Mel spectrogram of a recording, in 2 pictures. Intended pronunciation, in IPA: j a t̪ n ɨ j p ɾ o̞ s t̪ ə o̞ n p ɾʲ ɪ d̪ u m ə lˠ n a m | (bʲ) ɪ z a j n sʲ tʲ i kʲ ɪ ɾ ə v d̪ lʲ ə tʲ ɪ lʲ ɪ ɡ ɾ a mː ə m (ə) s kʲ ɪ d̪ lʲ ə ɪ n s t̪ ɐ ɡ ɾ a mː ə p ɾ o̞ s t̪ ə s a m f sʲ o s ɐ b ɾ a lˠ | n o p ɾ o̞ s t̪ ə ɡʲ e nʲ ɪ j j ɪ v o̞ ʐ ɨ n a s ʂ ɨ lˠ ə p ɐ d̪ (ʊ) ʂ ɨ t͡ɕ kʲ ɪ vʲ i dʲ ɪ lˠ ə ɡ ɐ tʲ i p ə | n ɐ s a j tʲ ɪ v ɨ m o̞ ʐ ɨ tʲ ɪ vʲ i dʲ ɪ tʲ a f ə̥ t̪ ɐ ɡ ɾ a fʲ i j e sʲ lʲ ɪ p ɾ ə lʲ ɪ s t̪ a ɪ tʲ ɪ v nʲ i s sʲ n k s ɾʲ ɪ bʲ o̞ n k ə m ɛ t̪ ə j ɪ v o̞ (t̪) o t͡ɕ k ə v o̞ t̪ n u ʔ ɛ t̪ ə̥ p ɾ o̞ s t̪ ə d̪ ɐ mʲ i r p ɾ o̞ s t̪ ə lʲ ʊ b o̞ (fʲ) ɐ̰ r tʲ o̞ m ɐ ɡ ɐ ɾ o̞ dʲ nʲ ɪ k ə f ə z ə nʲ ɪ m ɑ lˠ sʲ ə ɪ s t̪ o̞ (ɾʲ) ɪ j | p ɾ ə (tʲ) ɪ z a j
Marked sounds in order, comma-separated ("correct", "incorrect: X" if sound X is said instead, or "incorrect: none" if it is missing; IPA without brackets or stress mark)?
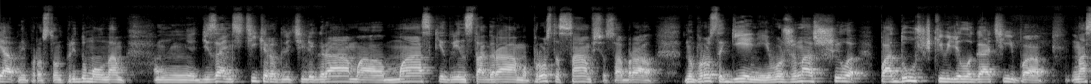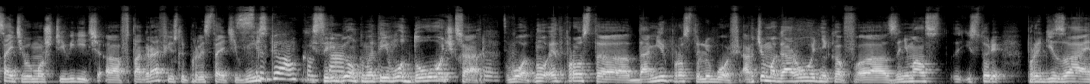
incorrect: dʲ, incorrect: a, incorrect: u, incorrect: d̪, correct, correct, incorrect: dʲ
